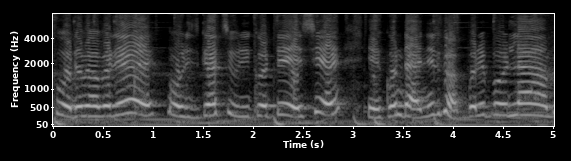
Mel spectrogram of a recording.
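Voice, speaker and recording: A jealous, scheming village woman from a cartoon fairy tale, acted by a woman. Her voice is high and her delivery is dramatic and complaining, over background music. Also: moderate pace, natural voice. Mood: terrified pleading.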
